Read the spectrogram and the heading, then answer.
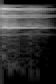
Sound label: xmas sleigh bells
